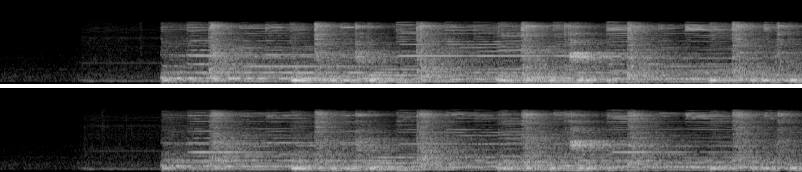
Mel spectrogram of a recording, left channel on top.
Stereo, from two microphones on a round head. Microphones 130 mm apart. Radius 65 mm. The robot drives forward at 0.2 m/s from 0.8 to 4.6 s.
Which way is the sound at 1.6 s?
75° left (ahead or behind).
